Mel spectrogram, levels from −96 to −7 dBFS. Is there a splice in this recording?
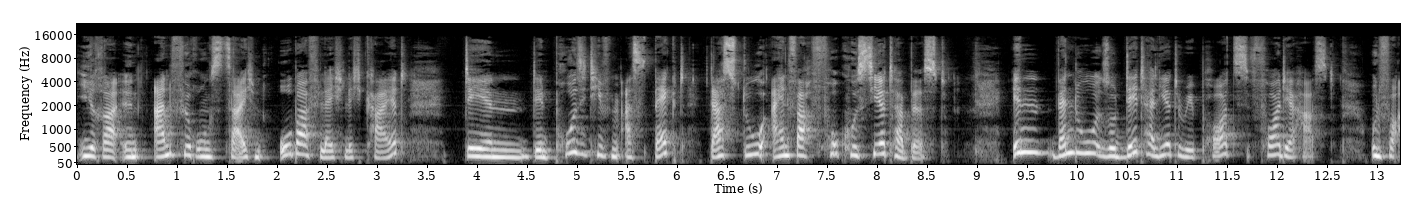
no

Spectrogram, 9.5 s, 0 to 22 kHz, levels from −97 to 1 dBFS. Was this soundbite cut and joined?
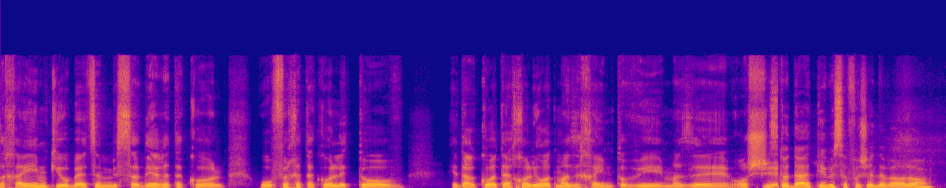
yes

